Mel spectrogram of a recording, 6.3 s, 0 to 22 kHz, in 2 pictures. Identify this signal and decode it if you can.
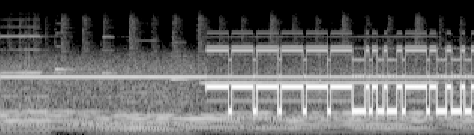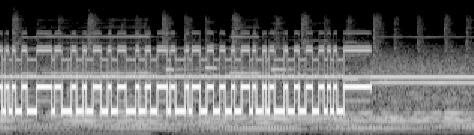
RTTY (45.45 baud, 850 Hz shift), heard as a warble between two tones, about 1140 Hz centre, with static crashes and a steady whistle near 2110 Hz. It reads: A SMALL CHILD IS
